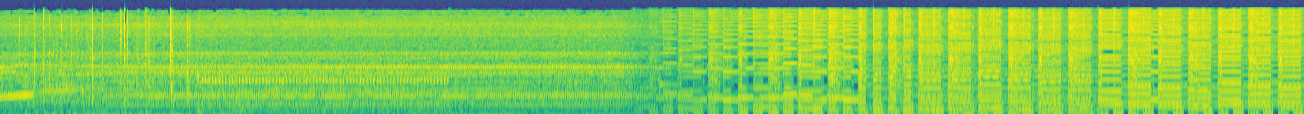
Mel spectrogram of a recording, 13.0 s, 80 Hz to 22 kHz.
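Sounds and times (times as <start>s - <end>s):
computer drives and fan humming: 0.0s - 6.7s
high steady tone: 1.6s - 7.7s.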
